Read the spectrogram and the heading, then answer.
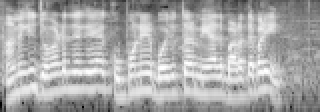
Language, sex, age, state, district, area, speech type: Bengali, male, 45-60, West Bengal, Purba Bardhaman, urban, read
